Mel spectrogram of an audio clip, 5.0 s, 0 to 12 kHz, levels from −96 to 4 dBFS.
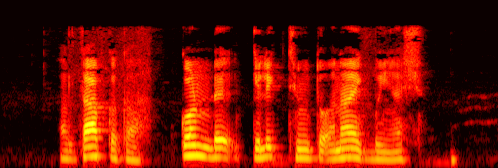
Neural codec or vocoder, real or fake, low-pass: none; real; 7.2 kHz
